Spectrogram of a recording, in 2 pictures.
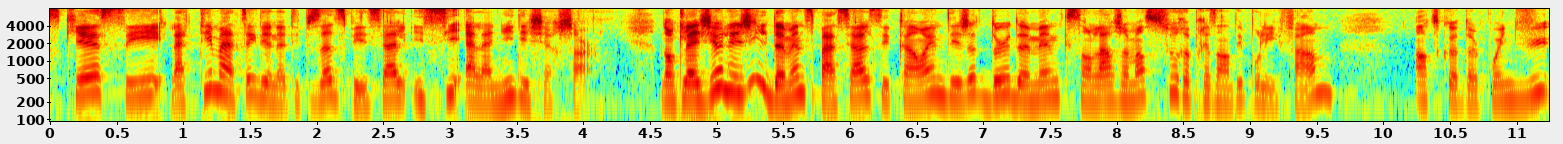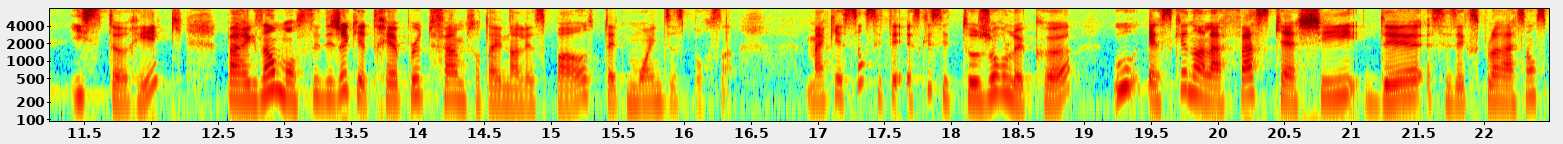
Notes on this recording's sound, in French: Enregistré pendant La Nuit des Chercheuses et des Chercheurs 2022 qui s'est déroulé au Jardin botanique. Dans cet épisode spécial, enregistré pendant La Nuit des Chercheuses et des Chercheurs 2022 qui s'est déroulé au Jardin botanique.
